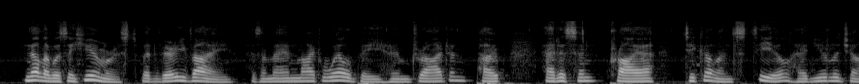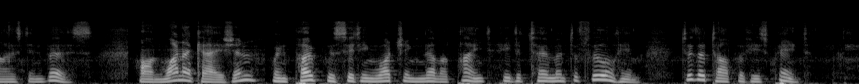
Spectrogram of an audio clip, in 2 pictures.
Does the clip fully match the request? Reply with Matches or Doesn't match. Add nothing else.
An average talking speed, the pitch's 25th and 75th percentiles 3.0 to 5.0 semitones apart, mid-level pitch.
Matches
